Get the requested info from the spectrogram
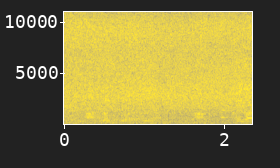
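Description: Steady hiss of outdoor background noise, with faint voices from the crowd showing through it now and then.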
